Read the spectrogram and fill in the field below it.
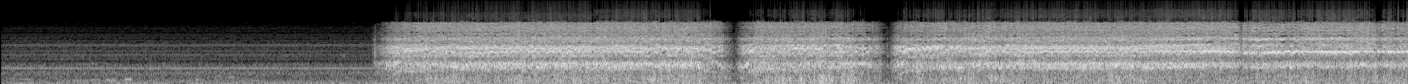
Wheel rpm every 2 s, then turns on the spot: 0, 0, 170, 180, 140, 210, 220.
none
